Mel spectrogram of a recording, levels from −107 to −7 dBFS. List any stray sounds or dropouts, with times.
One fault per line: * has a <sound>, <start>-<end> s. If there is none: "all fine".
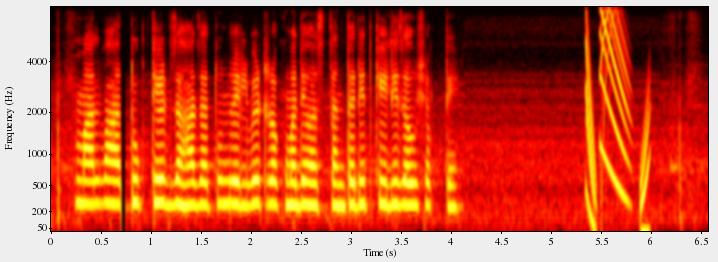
* has a dropout, 0.7-0.7 s
* has a chirp, 5.3-6.0 s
